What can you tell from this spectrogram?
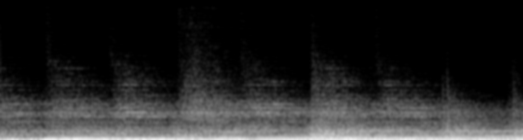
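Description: Background rock-style music with drums and a deep bass that holds each note for a second or more.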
